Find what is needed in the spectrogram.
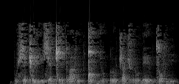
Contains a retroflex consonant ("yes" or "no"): no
